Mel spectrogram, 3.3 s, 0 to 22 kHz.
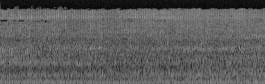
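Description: A Sonalika 745 tractor engine roars steadily under heavy load in a tractor pulling contest, a dense, loud, unbroken drone with no pauses.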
